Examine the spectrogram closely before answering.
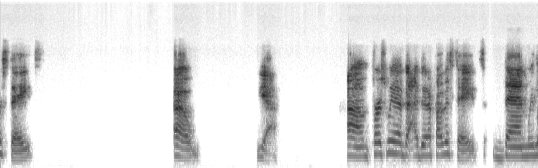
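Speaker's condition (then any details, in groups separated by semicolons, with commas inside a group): No condition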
